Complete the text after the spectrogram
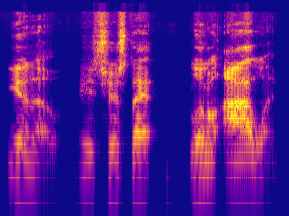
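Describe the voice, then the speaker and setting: A man telling stories casually as a podcast guest, in a folksy, unhurried way that circles back on itself. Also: fairly low pitch, expressive, fairly bright tone. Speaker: podcast guest, field investigator. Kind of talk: casual storytelling.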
